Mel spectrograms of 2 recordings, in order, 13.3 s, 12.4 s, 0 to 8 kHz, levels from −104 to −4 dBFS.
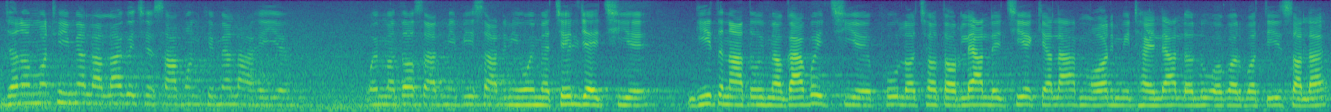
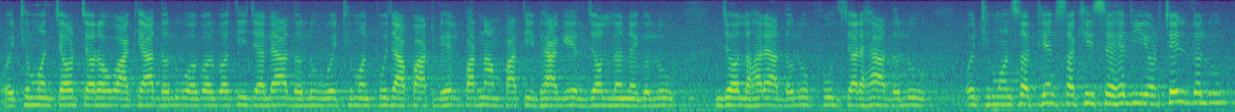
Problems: constant background noise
